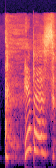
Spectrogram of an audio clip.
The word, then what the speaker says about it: Pampas: Also, she pronounces it Pampas. It is absolutely pronounced Pampas. It's absolutely Pampas.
